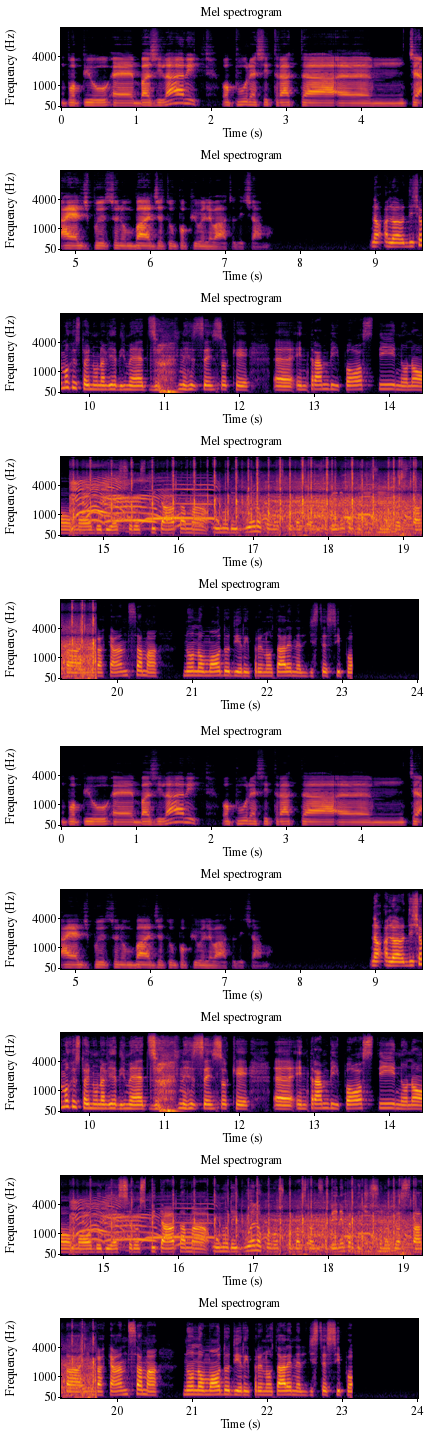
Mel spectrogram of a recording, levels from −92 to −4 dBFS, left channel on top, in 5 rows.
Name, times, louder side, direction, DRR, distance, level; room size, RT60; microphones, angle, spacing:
voice 1, 0.0-7.5 18.3-19.0, left 4 dB, 85° left, 7.0 m, -33 dB
voice 2, 9.0-20.5 20.9-23.1, right 3 dB, 70° right, 1.8 m, -26 dB
Clapping / Cheering, 14.5-19.7, left 4 dB, 35° left, 6.4 m, -27 dB
head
